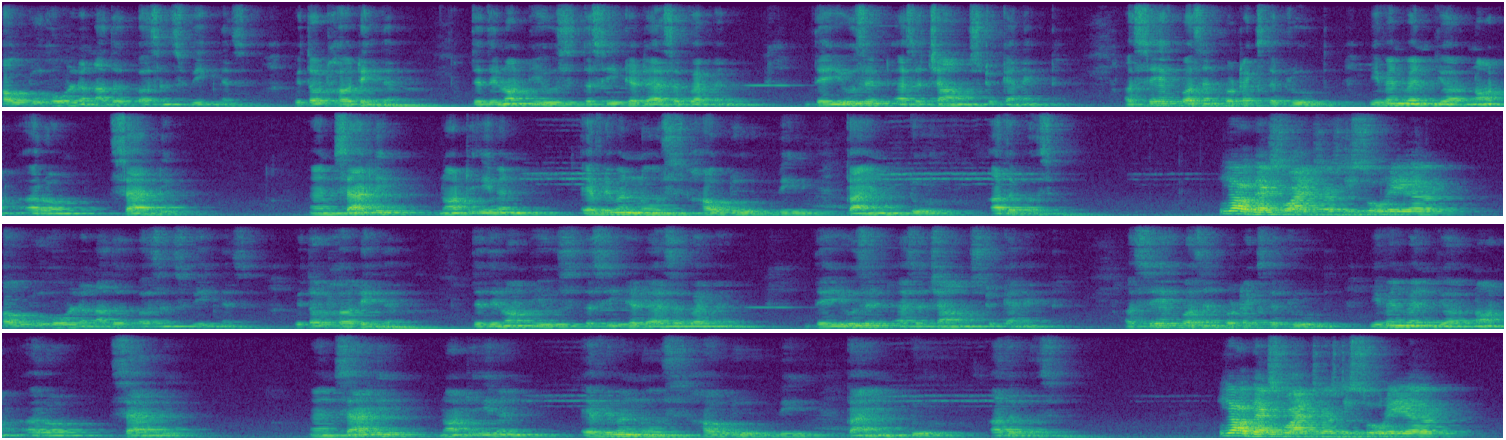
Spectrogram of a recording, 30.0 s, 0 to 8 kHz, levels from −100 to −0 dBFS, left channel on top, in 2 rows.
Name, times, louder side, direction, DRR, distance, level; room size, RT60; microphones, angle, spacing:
voice 1, 0.0-2.4 2.9-4.2 4.7-7.8 8.1-10.4 11.2-13.3 13.7-16.9 18.1-25.8, left 2 dB, 65° left, 0.9 m, -26 dB
voice 2, 27.2-29.3, right 1 dB, 70° right, 1.6 m, -19 dB
6.7 x 4.7 x 4.0 m
head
